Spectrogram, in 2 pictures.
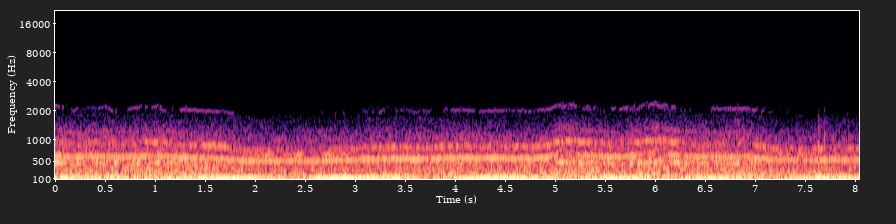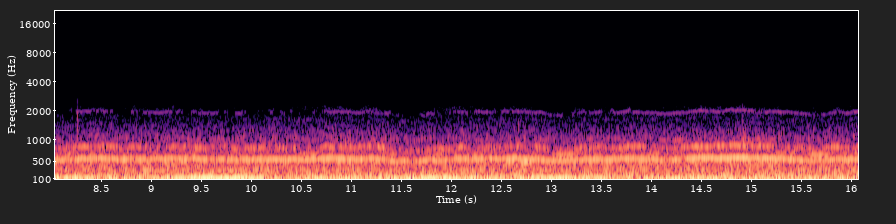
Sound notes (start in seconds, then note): none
